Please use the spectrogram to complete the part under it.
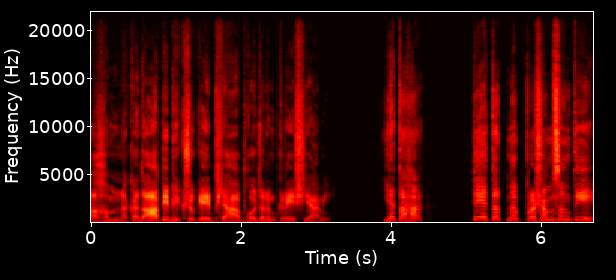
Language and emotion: Sanskrit, disgusted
